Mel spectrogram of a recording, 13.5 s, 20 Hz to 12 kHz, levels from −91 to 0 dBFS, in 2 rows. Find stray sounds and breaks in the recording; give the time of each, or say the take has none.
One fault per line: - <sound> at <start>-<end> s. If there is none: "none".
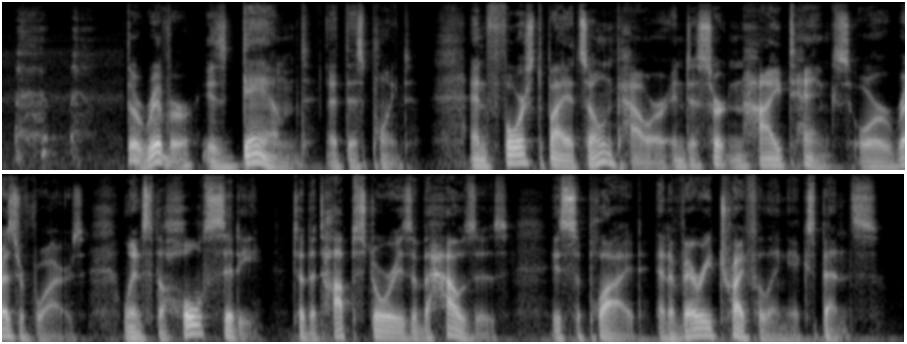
- cough at 0.1-0.8 s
